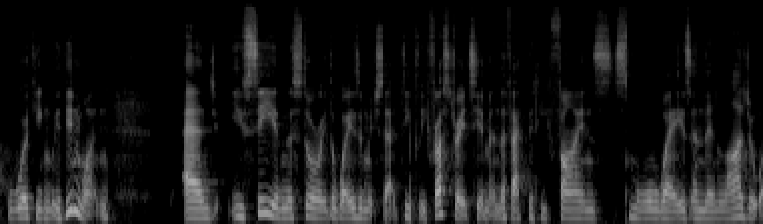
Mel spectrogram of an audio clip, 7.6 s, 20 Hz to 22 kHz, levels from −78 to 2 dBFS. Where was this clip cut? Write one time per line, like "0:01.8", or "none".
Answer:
none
